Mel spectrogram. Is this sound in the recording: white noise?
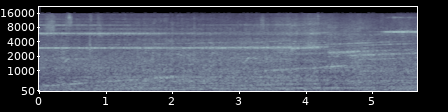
no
